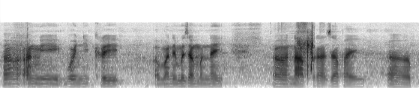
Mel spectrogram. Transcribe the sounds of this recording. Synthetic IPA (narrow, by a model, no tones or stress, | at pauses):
a̰ŋnibojnikʰɾɯj | manejmɯzaŋmənːaj | napʰɯɾazabaj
